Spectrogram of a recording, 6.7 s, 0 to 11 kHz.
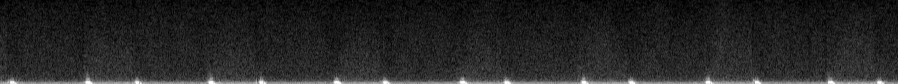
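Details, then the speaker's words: Normal heart sounds in an adult, auscultated with the stethoscope diaphragm at the apex: regular paired lub-dub at about 65 beats per minute, with S1 louder than S2 at the apex. "normally the rate is 60 to 100 beats per minute and the rhythm is regular identify s1 at s2 in the aortic"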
